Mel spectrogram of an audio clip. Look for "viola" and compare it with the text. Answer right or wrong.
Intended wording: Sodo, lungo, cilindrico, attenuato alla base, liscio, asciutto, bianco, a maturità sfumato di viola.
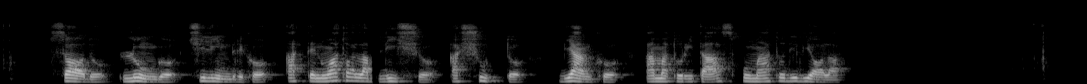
right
